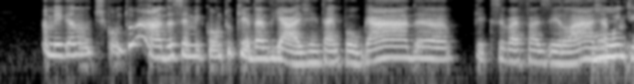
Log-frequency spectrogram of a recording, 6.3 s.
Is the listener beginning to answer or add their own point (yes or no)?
yes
